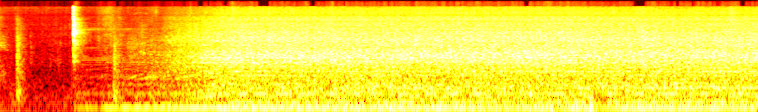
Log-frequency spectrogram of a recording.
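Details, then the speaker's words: Westie fan reassembled after motor rebuild, running on high with the front grille fitted: steady fan whoosh with a light buzzy rattle from the broken, cracked plastic front grille, which isn't attached to the carriage; quieter on low. "As I'd imagine, there's a bit of a rattle. This front grate leaves a little bit to be desired."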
